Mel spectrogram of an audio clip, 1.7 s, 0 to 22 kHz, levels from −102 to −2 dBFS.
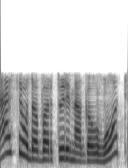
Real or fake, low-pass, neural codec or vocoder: fake; 3.6 kHz; codec, 16 kHz, 4.8 kbps, FACodec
